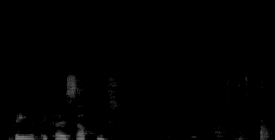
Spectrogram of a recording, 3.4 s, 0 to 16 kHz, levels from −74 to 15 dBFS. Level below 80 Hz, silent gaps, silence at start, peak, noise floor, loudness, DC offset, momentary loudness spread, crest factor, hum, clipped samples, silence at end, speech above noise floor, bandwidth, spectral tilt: -76 dBFS; none; 0.2 s; -26 dBFS; -77 dBFS; -40 LUFS; under 0.1%; 18 LU; 18 dB; none; under 0.1%; 0.1 s; 38 dB; 7.6 kHz; -7 dB/octave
